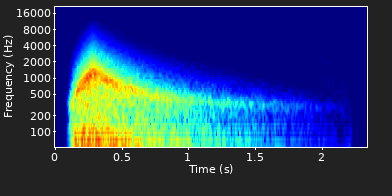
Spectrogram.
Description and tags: Woosh High 02
White noise soundeffect from my Wooshes Pack. Useful for motion graphic animations.
effect, fly, future, fx, noise, scifi, sfx, soundeffect, space, swash, swish, swoosh, swosh, transition, wave, whoosh, wind, wish, woosh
